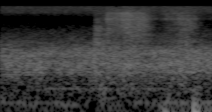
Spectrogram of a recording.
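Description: A brush swishes briefly across paper.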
